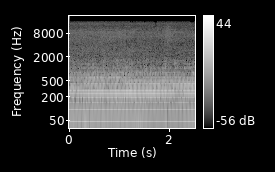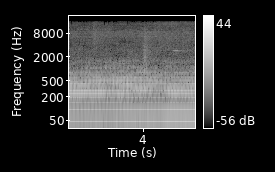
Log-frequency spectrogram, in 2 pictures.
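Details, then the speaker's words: Engine with a 3-inch intake after fitting an EPS PCV delete kit: steady, even idle with a low smooth drone and no crankcase vacuum, sucking or hissing; engine sounds healthy. "look at that no more vacuum it's not sucking it back in but again nothing"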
